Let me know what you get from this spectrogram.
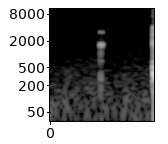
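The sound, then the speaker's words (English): A short, faint catch of breath is followed by a sudden loud cough from a person who is sick, breaking an otherwise quiet moment with no one talking. “Oh my God, are you still sick? And like coughing?”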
